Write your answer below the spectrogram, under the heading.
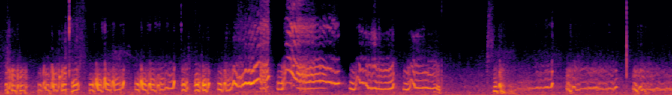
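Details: Pet guinea pig indoors, said to bite and get angry when petting stops; a run of squeaky, wavering calls with rising and falling tones, closely spaced, over a low steady hum.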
